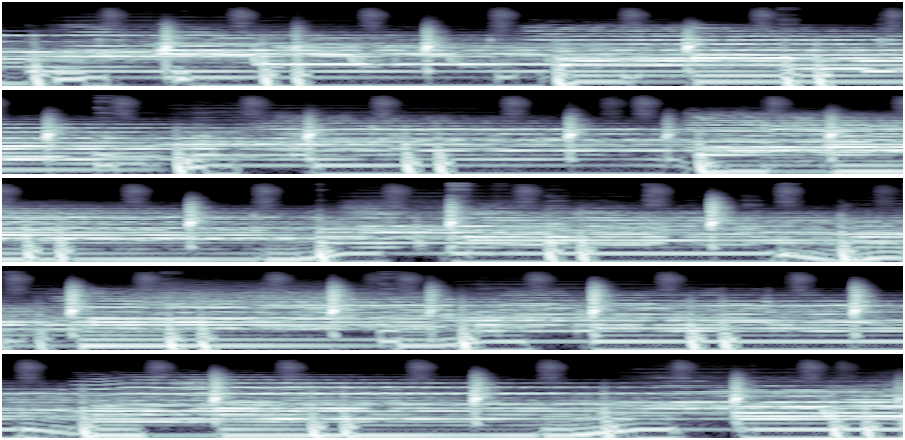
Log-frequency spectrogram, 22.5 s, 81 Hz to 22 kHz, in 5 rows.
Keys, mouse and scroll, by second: 0.0-0.8 typing, 0.2-0.8 scroll down 2, 1.9 click, 2.9 shift+click, 3.7-5.0 scroll up 1, 5.0 f, 5.8 f, 6.7 click, 7.1 f, 7.5 f, 8.2 KP_1, 9.8 1, 10.6 click, 11.4 click, 14.5-15.5 drag, 16.5 click, 17.8 click, 18.8-19.4 scroll down 2, 19.4 KP_3, 20.0-20.3 scroll down 1, 20.3-22.2 middle drag, 22.2 click.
